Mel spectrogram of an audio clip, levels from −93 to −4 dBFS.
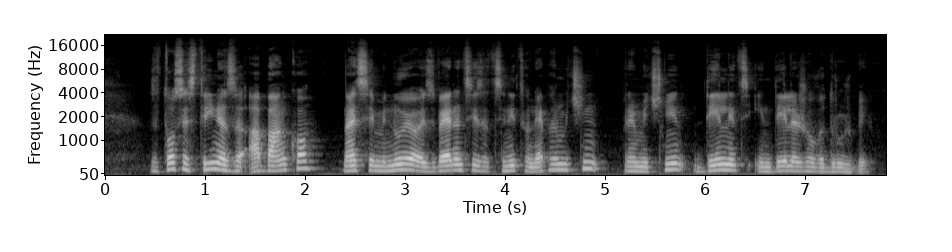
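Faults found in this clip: Nothing stood out on listening to the speech in this recording.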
